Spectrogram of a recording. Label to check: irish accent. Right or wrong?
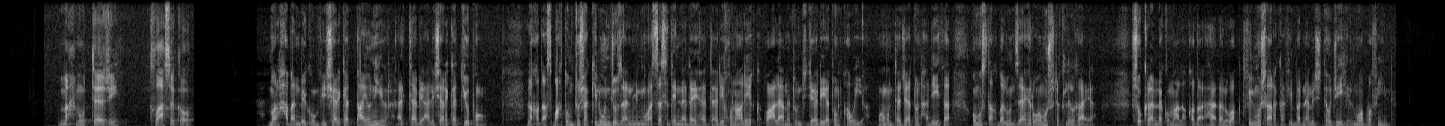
Wrong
